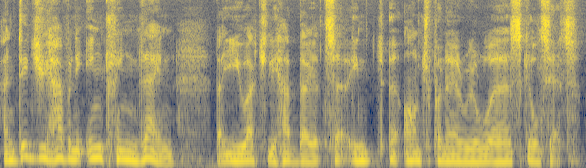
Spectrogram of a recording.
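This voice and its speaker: Fields: Sex: male. Role: radio host. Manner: formal, flattering. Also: medium pitch, moderate pace, husky. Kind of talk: scripted intro then interview questions.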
